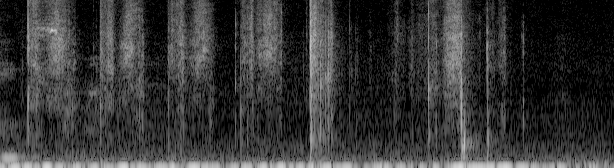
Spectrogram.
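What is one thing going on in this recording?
Cards riffle and snap as they are shuffled close by.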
